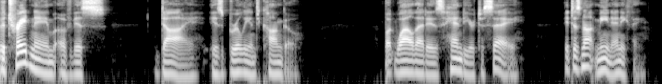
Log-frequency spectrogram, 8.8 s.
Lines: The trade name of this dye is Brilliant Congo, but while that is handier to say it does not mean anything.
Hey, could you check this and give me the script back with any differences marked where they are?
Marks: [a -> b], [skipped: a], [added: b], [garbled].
The trade name of this dye is Brilliant Congo, but while that is handier to say it does not mean anything.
